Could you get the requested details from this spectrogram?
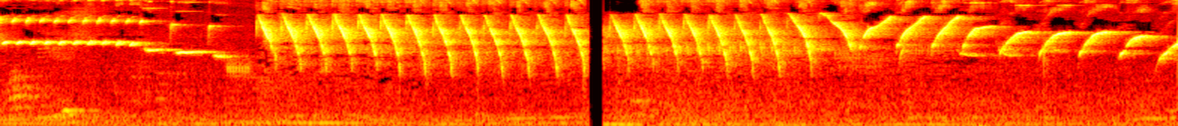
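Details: Captive canary in Pancoran, Jakarta, delivering lively, melodious song in the 'cengkok mewah' style: high pure whistles stepping downward, a long run of quick repeated downslurs, a short pause, then arched chirps that gradually slow.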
